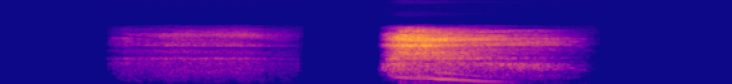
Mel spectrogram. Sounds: Sigh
